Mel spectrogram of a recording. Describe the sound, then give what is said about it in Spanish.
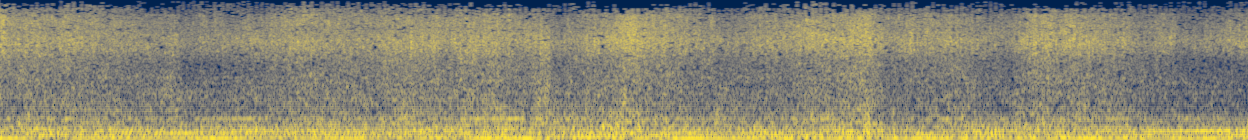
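A fishing boat's engine drones at sea in Spanish waters off La Línea de la Concepción. The low hum is buried in a loud, unbroken rush of wind and water, with no voices. “Este es el sonido del barco de Jonathan. Hace algunas semanas me subí a ese barco y estuve con Jonathan faenando, pescando en la línea de la Concepción”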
